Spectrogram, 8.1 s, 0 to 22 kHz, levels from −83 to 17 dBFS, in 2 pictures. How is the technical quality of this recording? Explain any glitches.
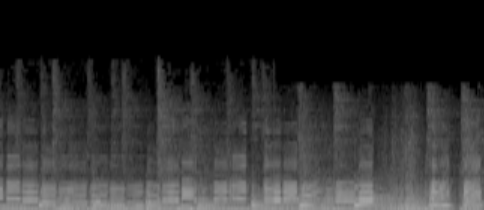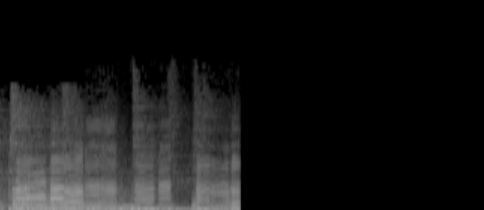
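Two clear glitches mar the recording, one a change in tone and one a loss of signal at the end.

From 2.29 to 4.74 s the sound turns duller and boxy, with nothing above 13 kHz and a new, faint noise floor roughly 45 dB under the signal. The level holds steady and there is no gap at either edge before the brighter tone returns. The likely cause is an input switched to a poorer device, a narrower-band microphone or headset profile briefly taking over the recording path.

At 6.04 s the audio cuts to total silence and stays that way to the end, with no room tone or hiss in the gap. Anything played or said after that point is lost. This is an audio dropout to silence, likely from the input disconnecting or muting while the recorder kept writing silence.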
